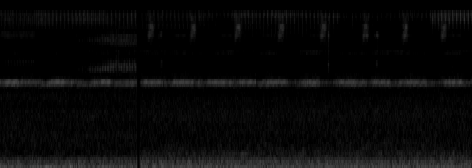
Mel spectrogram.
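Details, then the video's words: Nighttime countryside insects: one continuous high-pitched trill holds steady while a second, much higher caller adds short repeated chirps about twice a second after a brief click, over a soft low hum. "시골 밤의 정겨운 풀벌레 소리"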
